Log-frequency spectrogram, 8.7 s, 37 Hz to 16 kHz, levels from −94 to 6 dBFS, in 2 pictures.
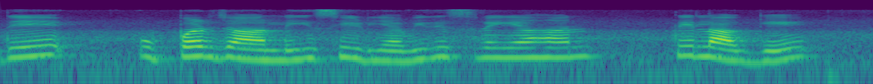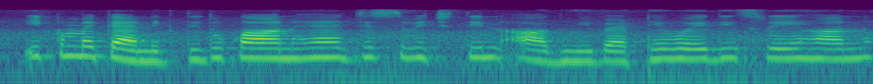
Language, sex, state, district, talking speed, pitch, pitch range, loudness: Punjabi, female, Punjab, Pathankot, 170 wpm, 245 Hz, 225-260 Hz, -20 LUFS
